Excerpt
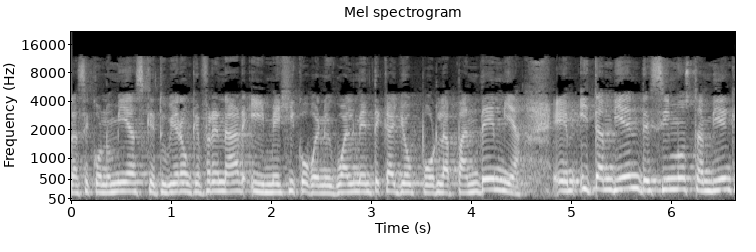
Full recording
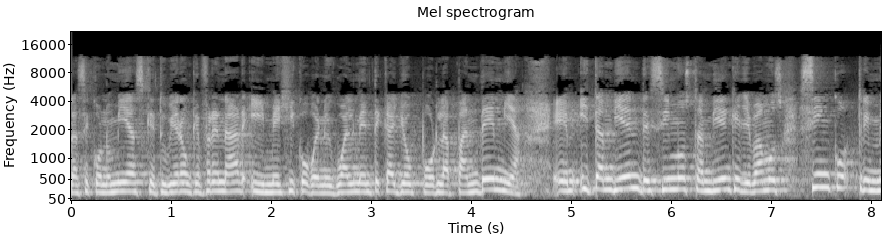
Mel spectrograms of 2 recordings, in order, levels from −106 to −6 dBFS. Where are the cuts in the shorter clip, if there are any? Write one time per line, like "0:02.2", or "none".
none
